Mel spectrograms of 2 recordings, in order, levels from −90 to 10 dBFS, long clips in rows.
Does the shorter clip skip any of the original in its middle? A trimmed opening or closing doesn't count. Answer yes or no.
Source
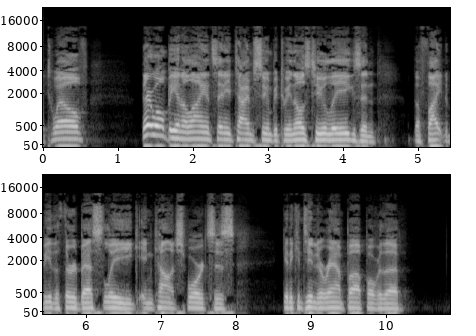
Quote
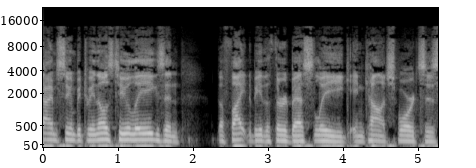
no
